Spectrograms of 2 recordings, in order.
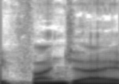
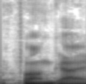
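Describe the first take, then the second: First: "fungi" said as FUN-jai, soft g; soft-g variant. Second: "fungi" said as FUNG-guy, hard g; hard-g variant. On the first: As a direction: say "fungi" with a j sound, rhyming with eye. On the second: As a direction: say "fungi" with a hard g, rhyming with eye. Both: Shown as a demonstration. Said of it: "are both acceptable".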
